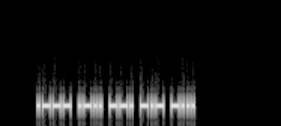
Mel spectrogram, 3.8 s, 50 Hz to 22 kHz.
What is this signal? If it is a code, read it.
Morse code, heard as a keyed tone, about 36 wpm, 700 Hz. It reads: JLGKB
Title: Code Groups - 5 Letters - 35wpm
